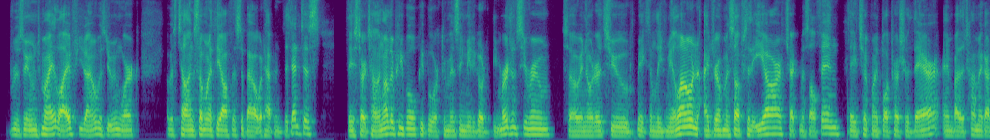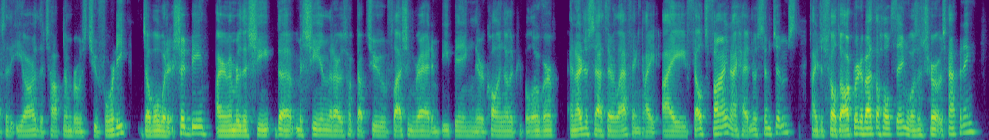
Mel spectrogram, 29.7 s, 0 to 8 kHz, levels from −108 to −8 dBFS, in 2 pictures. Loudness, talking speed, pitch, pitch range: -26 LUFS, 260 wpm, 105 Hz, 100-125 Hz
